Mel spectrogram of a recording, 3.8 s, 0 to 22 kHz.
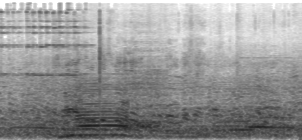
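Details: Cow at the Raniganj livestock market, Dinajpur, sold with calves on 4 September 2025: a short, rising-then-falling low moo, then a faint second lowing, over a din of people talking and background music.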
